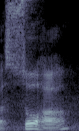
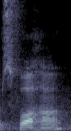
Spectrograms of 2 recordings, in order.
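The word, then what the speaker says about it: svāhā: of the Mantra uh Soha as it's pronounced in tibetan by Tibetans or uh sometimes in a more Indian way it's said um so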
